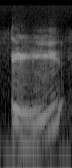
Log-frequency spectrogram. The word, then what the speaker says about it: Eros: A slight confusion on the lady's part. Probably the influence of Cockney stagehands. She added an H where there shouldn't have been one.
